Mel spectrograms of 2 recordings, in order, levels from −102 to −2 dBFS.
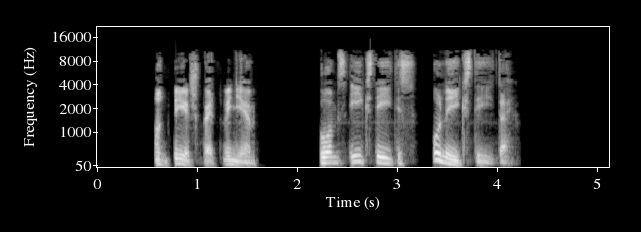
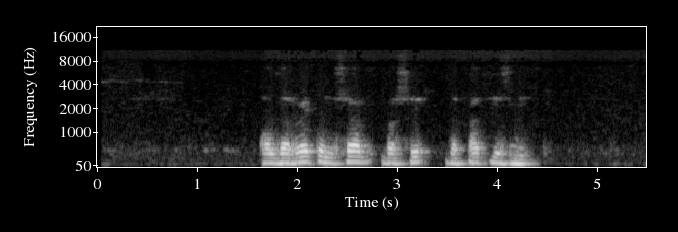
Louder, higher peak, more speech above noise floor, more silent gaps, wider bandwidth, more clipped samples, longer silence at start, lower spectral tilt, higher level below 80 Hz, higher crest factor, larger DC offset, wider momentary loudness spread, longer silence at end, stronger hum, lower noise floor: first, -16 LUFS vs -25 LUFS; first, 0 dBFS vs -8 dBFS; first, over 74 dB vs 49 dB; first, 1.68-2.22 s, 3.21-3.35 s vs none; first, 11.5 kHz vs 6.2 kHz; neither; second, 0.55 s vs 1.65 s; second, -3.5 dB/octave vs -11 dB/octave; first, -50 dBFS vs -66 dBFS; about the same, 18 dB vs 18 dB; neither; about the same, 10 LU vs 9 LU; about the same, 1 s vs 1.1 s; neither; first, under -90 dBFS vs -73 dBFS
